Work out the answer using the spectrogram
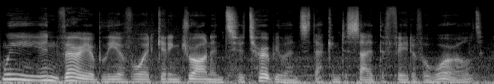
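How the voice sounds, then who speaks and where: A man's voice: mid-range voice, animated, moderate pace, slight background noise, close to an everyday voice. A man voicing an earnest, resolute young warrior in a video game. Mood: calm, grave. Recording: music behind the voice.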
